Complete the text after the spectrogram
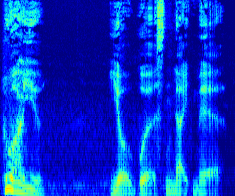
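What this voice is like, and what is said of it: Gravelly action-hero movie impression. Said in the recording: “try your Rambo nightmare voice”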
